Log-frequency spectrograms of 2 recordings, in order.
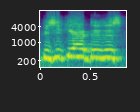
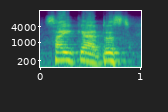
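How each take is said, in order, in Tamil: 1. வார்த்தை p ஒலியுடன் தொடங்குகிறது. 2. வார்த்தை s ஒலியுடன் தொடங்குகிறது.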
